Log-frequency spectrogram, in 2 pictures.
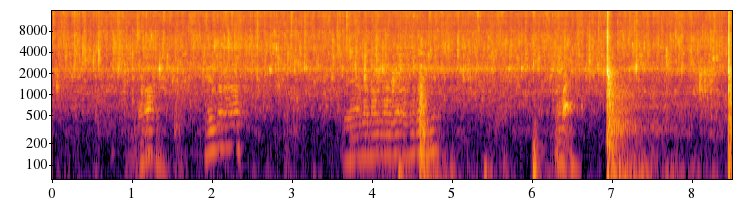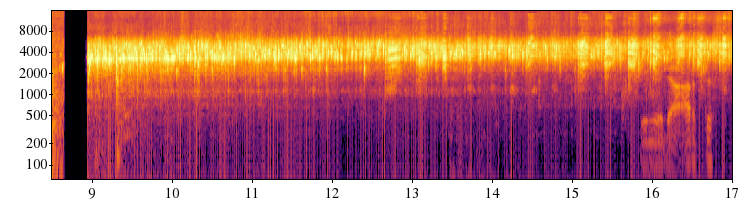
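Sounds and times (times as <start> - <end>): food sizzling in a wok: 9.0 - 17.0.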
